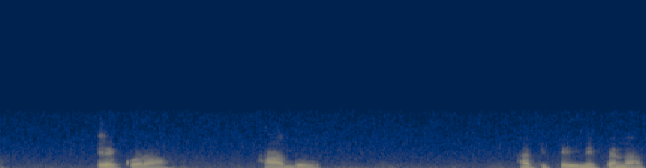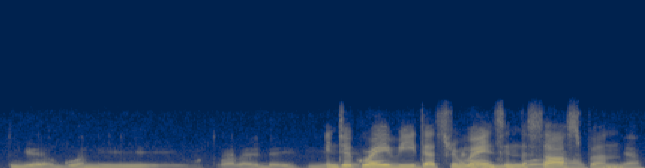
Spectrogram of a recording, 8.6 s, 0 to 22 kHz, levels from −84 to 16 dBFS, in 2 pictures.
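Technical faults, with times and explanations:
No faults: the speech passes through call microphone processing and an Opus call path, with nothing above about 8 kHz, as expected for that bandwidth.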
